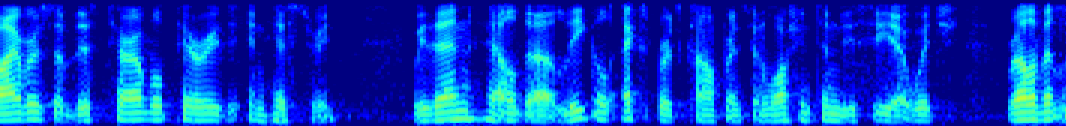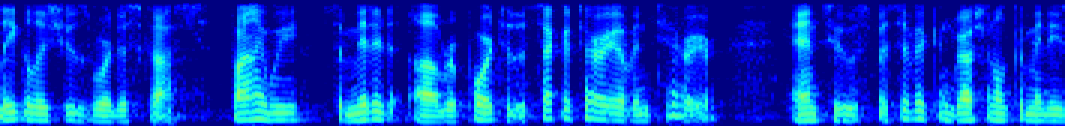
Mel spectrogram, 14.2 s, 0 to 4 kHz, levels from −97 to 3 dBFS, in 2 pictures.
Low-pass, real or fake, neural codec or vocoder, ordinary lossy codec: 3.6 kHz; fake; vocoder, 22.05 kHz, 80 mel bands, Vocos; Opus, 64 kbps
